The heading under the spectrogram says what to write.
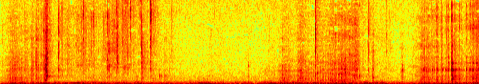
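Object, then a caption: Bar of soap cut with a blade. A dark blade cuts and scrapes curls from the middle of a solid pink soap bar held in the hand. Crisp, crunchy scraping and cutting sounds run throughout, with sharp bright clicks over a steady low rumble. A louder snap comes near the end.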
